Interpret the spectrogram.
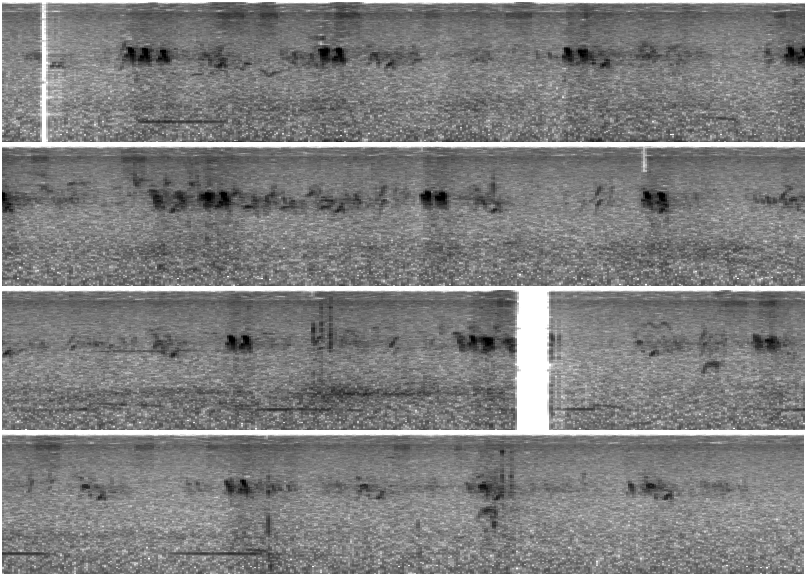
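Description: Faint bird chirps: short high notes repeated roughly once a second, with a few short low steady notes now and then.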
